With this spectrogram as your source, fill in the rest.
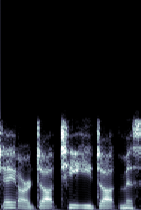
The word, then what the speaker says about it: Artemis: In the classical period of Greek mythology, Artemis, ancient Greek, rho tau epsilon mu iota, pronounced ár.te.mis in classical Attic, was often described as the daughter of Zeus and Leto, and the twin sister of Apollo.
